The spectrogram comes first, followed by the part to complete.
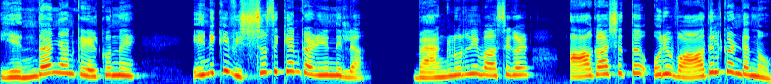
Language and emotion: Malayalam, surprised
